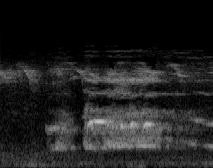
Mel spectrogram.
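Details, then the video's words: Local-strain zebra dove in full song: a burring, rolling coo phrase of about a second and a half. Faint higher chirps from other birds sound above it. "burung perkutut lokal gacor"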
